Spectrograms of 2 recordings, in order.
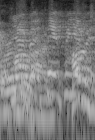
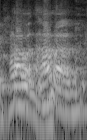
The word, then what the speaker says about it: Haaland: But just say Haaland one more time. How do you say it? How did I say it? Now you're going to make me say it like you. Haaland. And loads of people are commenting on the comments. Haaland. You need to stress that.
